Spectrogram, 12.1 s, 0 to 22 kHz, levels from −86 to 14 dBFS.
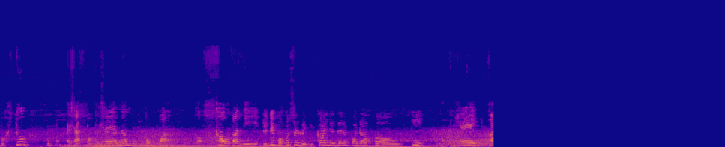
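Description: Audio dropout to silence at 8.22 s: the sound cuts off mid-flow and the rest of the clip is silence, with no room tone. The input was likely lost through a disconnected device, failed link or mute while the recorder kept writing silence.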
